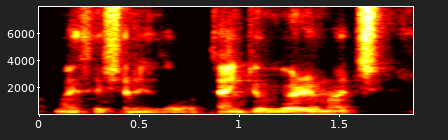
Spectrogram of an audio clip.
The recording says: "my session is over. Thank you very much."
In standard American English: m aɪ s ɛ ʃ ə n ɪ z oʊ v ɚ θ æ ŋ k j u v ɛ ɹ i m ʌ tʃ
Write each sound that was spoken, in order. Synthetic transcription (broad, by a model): m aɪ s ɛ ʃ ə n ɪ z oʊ ɚ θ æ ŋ k j u v ɛ ɹ i m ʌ tʃ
